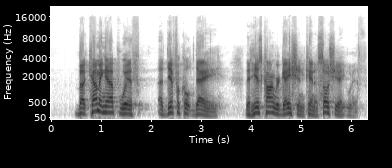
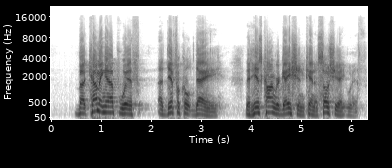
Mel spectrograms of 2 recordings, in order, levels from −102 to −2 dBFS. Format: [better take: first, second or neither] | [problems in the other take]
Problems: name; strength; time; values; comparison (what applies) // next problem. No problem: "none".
first | distortion; slight; 10 dB below the speech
